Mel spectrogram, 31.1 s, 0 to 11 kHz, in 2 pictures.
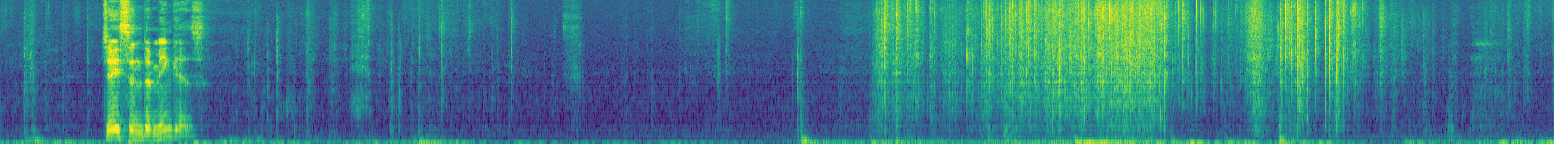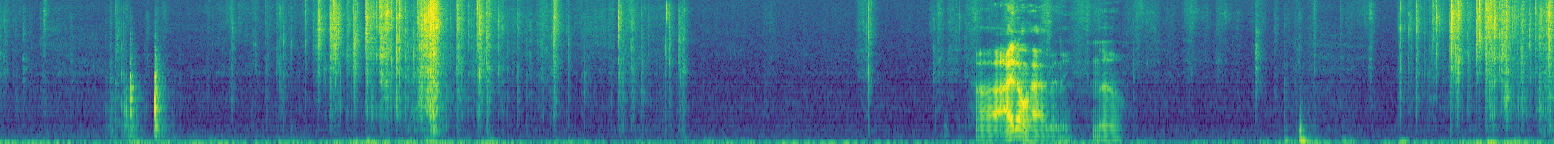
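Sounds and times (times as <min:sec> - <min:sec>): wrappers torn and crinkled: 0:08.8 - 0:14.0, 0:18.2 - 0:22.4, 0:29.6 - 0:31.0.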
